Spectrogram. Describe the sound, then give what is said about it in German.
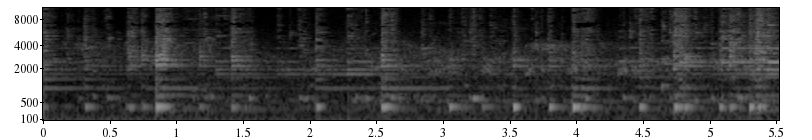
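Cowbells clank in irregular rhythm as grazing animals move about on a Saturday morning in the Bavarian Alps, with bright birdsong overhead and a faint bleat here and there, an open outdoor pasture scene with no talking. “So klingt ein Samstagmorgen in den bayerischen Alpen.”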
